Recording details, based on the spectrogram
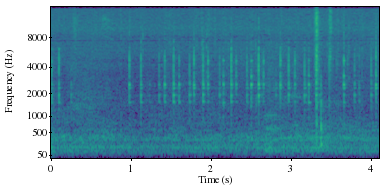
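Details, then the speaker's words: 1999 Toyota Corolla power steering pump, removed from the car and turned by hand: uneven gritty clicks, scraping and grinding from worn internals, replaced with a new pump. "you can hear a grinding sound."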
